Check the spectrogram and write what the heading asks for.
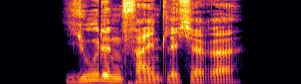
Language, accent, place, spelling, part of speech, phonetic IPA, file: German, Germany, Berlin, judenfeindlichere, adjective, [ˈjuːdn̩ˌfaɪ̯ntlɪçəʁə], De-judenfeindlichere.ogg
- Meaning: inflection of judenfeindlich: 1. strong/mixed nominative/accusative feminine singular comparative degree 2. strong nominative/accusative plural comparative degree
